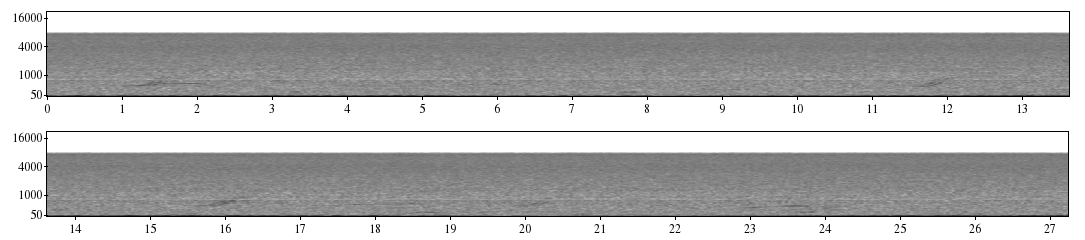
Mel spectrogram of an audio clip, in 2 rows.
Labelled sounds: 16.0	16.3	humpback whale, 0.80 to 0.96 kHz

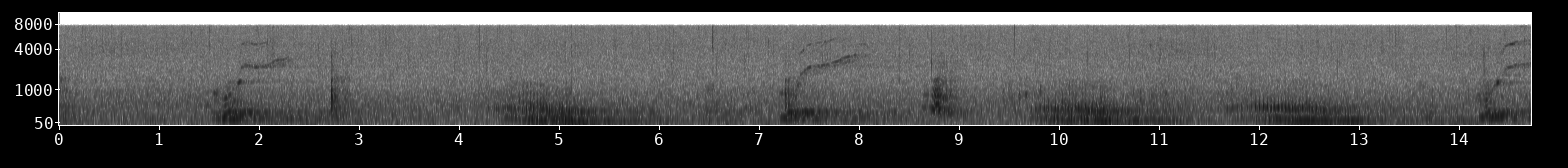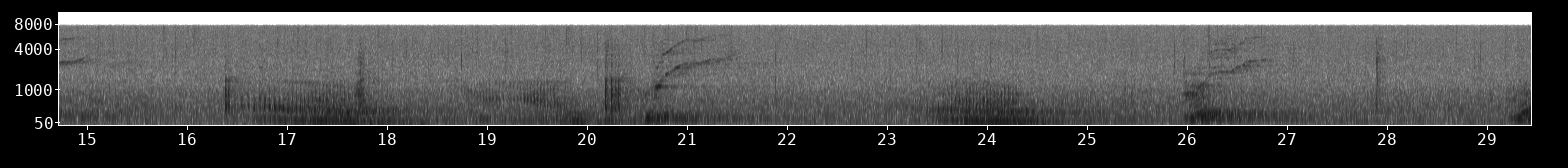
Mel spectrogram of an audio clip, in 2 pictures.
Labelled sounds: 1.8	2.4	humpback whale, 2.2 to 4.9 kHz
4.6	4.9	humpback whale, 1.2 to 1.3 kHz
7.4	8.0	humpback whale, 1.7 to 5.5 kHz
8.6	8.9	croaking sound likely from a nearby submerged object, 0.78 to 1.1 kHz
14.4	15.1	humpback whale, 2.1 to 5.2 kHz
17.1	17.3	humpback whale, 1.3 to 1.4 kHz
20.6	21.5	humpback whale, 1.0 to 5.3 kHz
26.0	26.9	humpback whale, 1.0 to 5.7 kHz

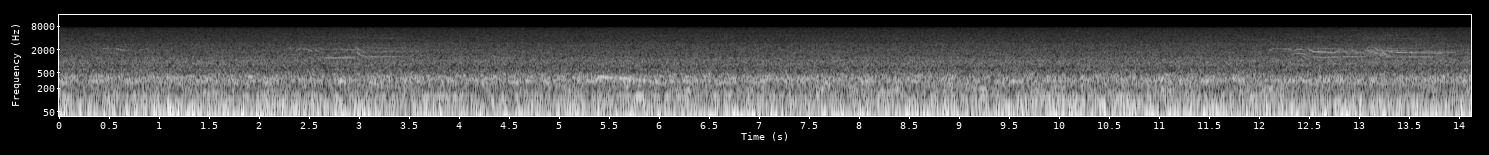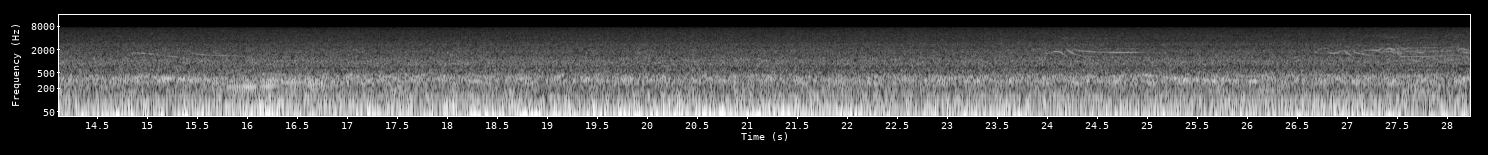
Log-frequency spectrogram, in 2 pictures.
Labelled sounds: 2.6	3.4	killer whale, Bigg's (transient), 1.2 to 1.6 kHz
13.3	13.8	killer whale, Bigg's (transient), 1.6 to 1.8 kHz
24.3	24.9	killer whale, Bigg's (transient), 1.7 to 2.0 kHz
27.5	28.0	killer whale, Bigg's (transient), 1.3 to 2.3 kHz

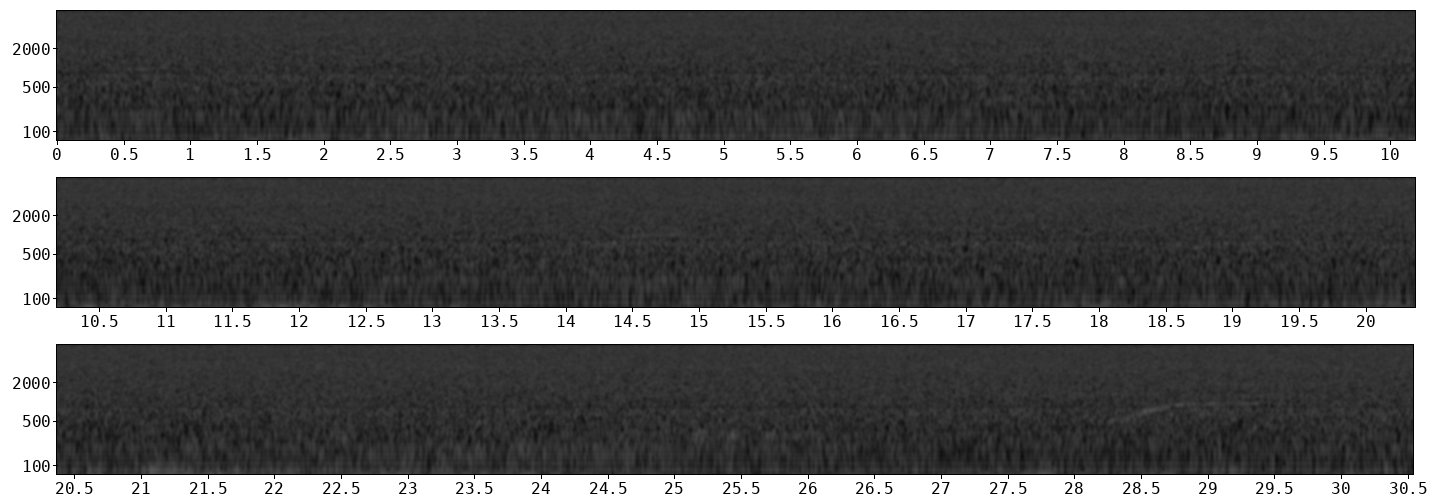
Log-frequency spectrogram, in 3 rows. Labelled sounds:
28.6	29.0	humpback whale, 0.80 to 0.96 kHz

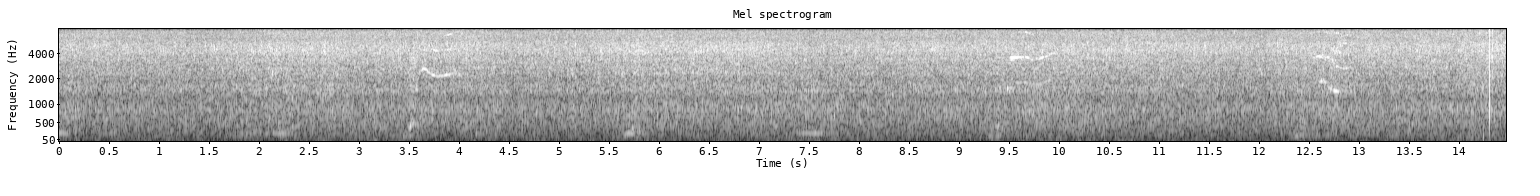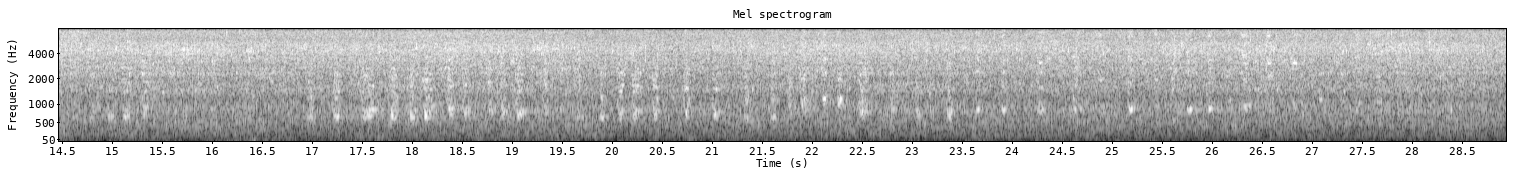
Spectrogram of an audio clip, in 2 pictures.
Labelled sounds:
3.6	4.1	humpback whale, 2.1 to 2.8 kHz
9.5	10.0	humpback whale, 1.7 to 4.1 kHz

